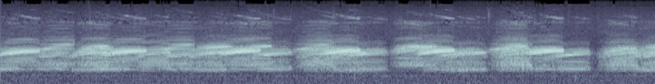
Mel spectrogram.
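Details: Frogs croaking in a loud, regular chorus, pulsed bursts roughly every second with clear upward-sliding whistled notes repeating inside them, pausing briefly a few times.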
